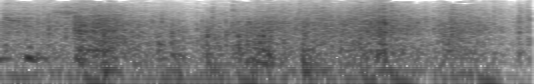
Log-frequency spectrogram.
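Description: Plastic packaging rustling and crinkling as a hand rummages through a parcel and pulls out an item.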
